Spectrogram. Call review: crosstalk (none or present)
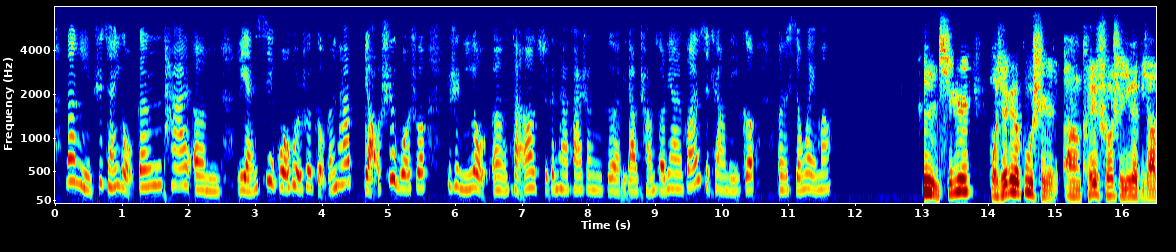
none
